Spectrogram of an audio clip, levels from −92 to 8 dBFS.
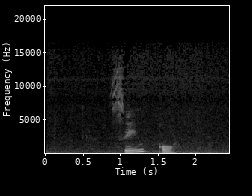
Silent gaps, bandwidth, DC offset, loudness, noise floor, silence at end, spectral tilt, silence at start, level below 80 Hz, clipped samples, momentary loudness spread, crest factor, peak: none; 16.5 kHz; under 0.1%; -37 LUFS; -64 dBFS; 0.25 s; -6 dB/octave; 0.9 s; -68 dBFS; under 0.1%; 22 LU; 20 dB; -22 dBFS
